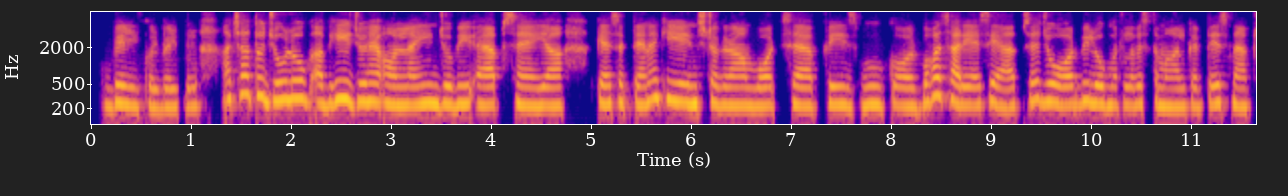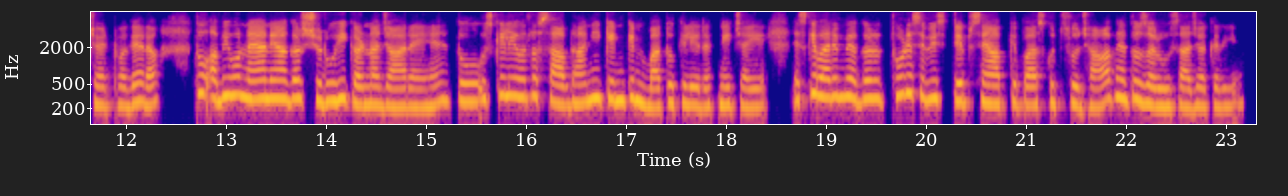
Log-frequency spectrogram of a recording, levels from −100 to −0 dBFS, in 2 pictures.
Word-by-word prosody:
बिल्कुल, 225 -2 -1
बिल्कुल। 215 +1 -5 0.3
अच्छा 340 +5 +2
तो 330 - +4
जो 270 +1 +3
लोग 285 -2 +2
अभी 265 +5 +4
जो 260 +2 0
है 260 -1 +4
ऑनलाइन 230 +1 +2
जो 235 0 +1
भी 240 +1 +1 0.2
ऐप्स 230 +4 +1
हैं 225 -1 +2
या 225 0 +1 0.4
कह 240 -2 +2
सकते 240 -1 -2
हैं 230 - +2
ना 280 +5 +2
कि 290 - 0
ये 265 -2 +3
इंस्टाग्राम, 230 -2 +1
व्हाट्सऐप, 225 0 0
फेसबुक 230 -1 -3
और 220 -1 0
बहुत 325 +4 +3
सारे 245 -6 +3
ऐसे 245 +3 -2
ऐप्स 215 +4 -3
हैं, 275 - 0
जो 255 0 +2
और 230 0 +1
भी 265 +2 -1
लोग 240 -2 +1
मतलब 230 0 -6
इस्तेमाल 220 -2 -3
करते 220 +2 -5
हैं, 245 - +2
स्नैपचैट 225 -1 -4
वग़ैरह, 230 +1 -1 0.4
तो 360 - +1
अभी 305 +4 +3
वो 335 - +2
नया-नया 295 -1 +5
अगर 295 +1 +3
शुरू 265 -1 +1
ही 285 +2 +3
करना 230 0 +2
जा 215 0 +1
रहे 215 -1 -3
हैं, 245 +5 -4
तो 265 -1 0
उसके 290 +4 -2
लिए 325 -1 +1
मतलब 310 +1 -2
सावधानी 250 +3 +1
किन-किन 275 -1 +3
बातों 215 +3 -1
के 240 - -3
लिए 230 -1 -1
रखनी 225 +1 -4
चाहिए, 215 -1 -5 0.3
इसके 280 +7 +1
बारे 315 -1 +4
में 310 0 +2
अगर 290 +1 +1
थोड़े-से 345 -1 +1
भी 290 +1 +2
स 295 - -9
टिप्स 265 0 0
हैं 250 - +3
आपके 235 +1 0
पास, 230 0 0
कुछ 240 -2 -8
सुझाव 230 +4 -2
हैं, 295 - +3
तो 285 +1 0
ज़रूर 220 -4 0
साझा 220 0 -2
करिए? 220 +2 -8
240 Hz, 205 wpm, -22 LUFS, 225-275 Hz, 0.4 s, नया-नया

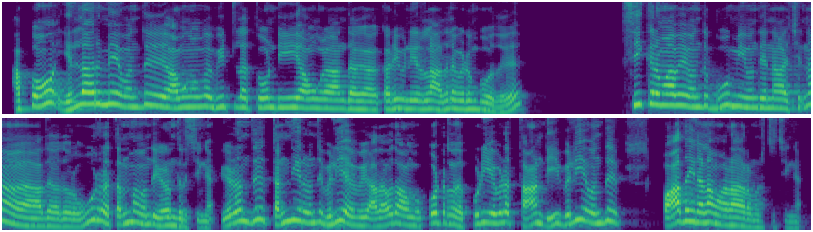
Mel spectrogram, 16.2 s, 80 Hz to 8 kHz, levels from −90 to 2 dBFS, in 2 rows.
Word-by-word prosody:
அப்போ, 170 +7 +2 0.3
எல்லாருமே 275 +4 +5
வந்து 215 +4 -2 0.3
அவங்கவங்க 215 +2 0
வீட்ல 215 -1 -4
தோண்டி, 205 0 -1 0.2
அவங்க 190 0 -3 0.2
அந்த 175 0 -1 0.3
கழிவுநீரெல்லாம் 175 -1 -1
அதுல 175 +3 -2
விடும்போது. 160 -9 -3 1.2
சீக்கிரமாவே 260 -2 +3
வந்து 220 +1 -2
பூமி 235 0 -1
வந்து 205 0 -1
என்ன 190 0 -2
ஆச்சுனா, 195 +8 -4 0.3
அது 155 +1 -2
அதோட 145 -1 -2
ஊர்ர 270 -4 +1
தன்மை 220 +6 -1
வந்து 190 -2 -2
எழந்துருச்சுங்க. 150 -7 -3 0.2
இழந்து 245 +6 +1 0.2
தண்ணீரை 245 +6 +2
வந்து 220 -2 -4
வெளிய 235 +7 +2
வ - - -2
அதாவது 180 +7 0
அவுங்க 165 -4 -3
போட்டிருந்த 210 -7 0
குழிய 215 +2 0
விட 225 - +2 0.2
தாண்டி, 195 -6 0
வெளியே 275 +5 0
வந்து, 215 +5 -2 0.6
பாதையிலெல்லாம் 230 -4 +5
வர 170 -1 +2
ஆரம்பிச்சிருச்சுங்க. 130 -4 -9
205 Hz, 145 wpm, -23 LUFS, 170-230 Hz, 1.2 s, எல்லாருமே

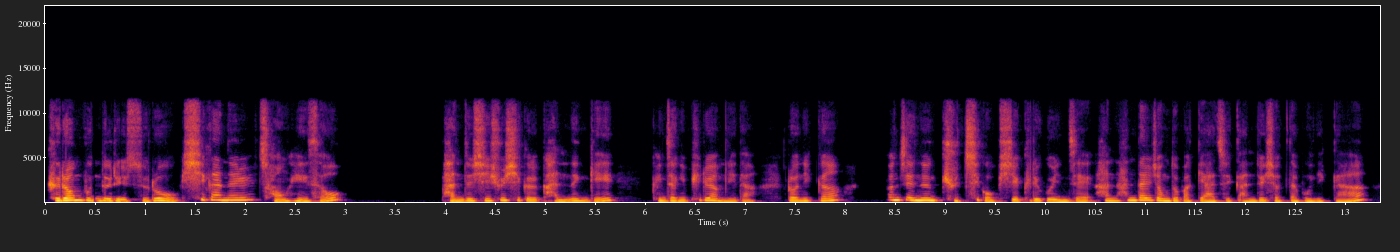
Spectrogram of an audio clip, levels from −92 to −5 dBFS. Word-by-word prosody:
그런 245 +2 +7
분들일수록 200 -3 +1
시간을 280 -1 +1
정해서 175 - -2 1.0
반드시 185 +3 0
휴식을 225 -5 -1
갖는 165 +3 -1
게 200 +11 -2 0.3
굉장히 170 -2 -1
필요합니다. 145 - -2 0.3
그러니까 180 +8 0 0.5
현재는 245 -4 +5
규칙 180 -10 -3
없이 140 +2 -2
그리고 175 +3 -1
인제 140 -2 -1
한 190 +5 -2
1 240 +5 +2
달 255 0 +2
정도밖에 185 - 0
아직 140 +1 -4
안 135 0 -1
되셨다 150 -3 -3
보니까 135 - -2
180 Hz, 275 characters per minute, -23 LUFS, 150-235 Hz, 1.0 s, 그런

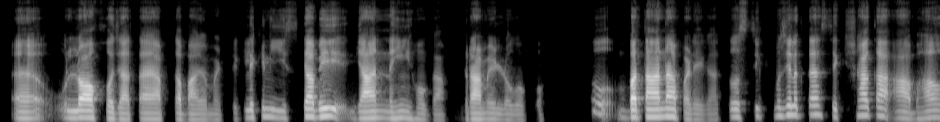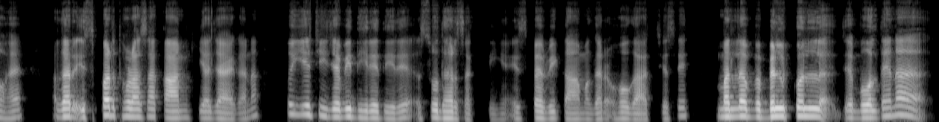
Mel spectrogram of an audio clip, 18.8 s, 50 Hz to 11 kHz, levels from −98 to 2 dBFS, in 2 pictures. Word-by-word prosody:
अ, 130 0 -2 0.3
lock 140 0 +8
हो 125 - 0
जाता 115 +1 -2
है 115 - +1
आपका 115 0 -5
बायोमेट्रिक 105 0 -9
लेकिन 145 +3 -6
इसका 150 +2 +2
भी 165 - +6 0.3
ज्ञान 135 +1 +5
नहीं 130 +1 -6
होगा 105 -3 -13 0.2
ग्रामीण 115 -1 +1
लोगों 100 -1 -13
को, 95 - -30 0.5
तो - - -11 0.2
बताना 155 +1 +8
पड़ेगा। 105 -2 -11
तो 155 0 -5
सि 155 +2 -16
मुझे 175 +2 -2
लगता 195 +1 -2
है 200 - -1
शिक्षा 185 0 -3
का 175 - +4 0.2
अभाव 130 +4 -5
है 140 +2 -10 0.3
अगर 165 +2 +1
इस 150 - -7
पर 185 -1 +5
थोड़ा-सा 160 -1 -1
काम 135 -3 -1
किया 135 -1 -11
जाएगा 120 -2 -7
ना 170 +2 -18 0.3
तो 215 - -8
ये 200 -1 -4
चीज़ें 165 -5 -3
भी 160 - +2
धीरे-धीरे 135 -1 -7
सुधर 130 0 -4
सकती 110 -1 -21
हैं। 110 - -25
इस 120 -1 -18
पर 135 -1 -2
भी - - -6
काम 115 -3 -9
अगर 115 +1 -11 0.2
होगा 115 -3 -6
अच्छे 115 +3 -16
से 170 +9 -16 0.3
मतलब 160 0 +3
बिल्कुल 165 +1 +5 0.2
जो 140 - -5
बोलते 140 +3 0
हैं 175 - -5
ना, 185 -6 -1
135 Hz, 185 wpm, -24 LUFS, 115-160 Hz, 0.5 s, lock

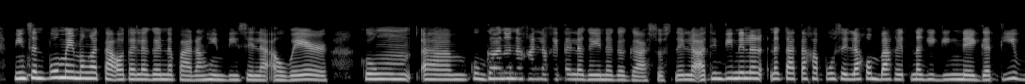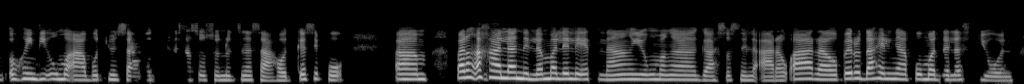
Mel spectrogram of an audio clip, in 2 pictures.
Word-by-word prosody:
minsan 280 +1 +6
po, 315 +1 +4
may 305 -2 +8
mga 275 -1 +4
tao 230 -2 +2
talaga 230 -1 +1
na 225 0 +1
parang 210 -1 -1
hindi 210 -2 -1
sila 205 -1 -1
aware 210 +1 +1 0.3
kung, 245 -1 +1
um, 225 -1 0 0.2
kung 255 -3 -1
gaano 260 0 +1
na 255 -1 -2
kalaki 240 -1 -7
talaga 230 -2 -3
yung 220 -1 0
nagagastos 195 -1 -5
nila 220 0 +1
at 220 - -4
hindi 265 +1 +1
nila 275 0 +4
nagtataka 260 0 -1
po 260 0 -3
sila 245 0 +1
kung 265 -2 0
bakit 235 -1 -1
nagiging 230 -1 -1
negative 225 +4 -1
o 235 0 -3
hindi 245 -2 +2
umaabot 215 -3 -1
yung 220 - -1
sahod 200 -1 -7
nila 220 - -25
sa 205 - -11
susunod 200 -1 -6
na 205 - -2
sahod. 185 -1 -4
Kasi 235 +2 -3
po, 200 -2 -4 0.5
um, 240 0 +3 0.3
parang 315 +2 +5
akala 310 -3 +5
nila 250 -3 +3
maliliit 255 -2 +1
lang 225 +2 0
yung 230 0 0
mga 215 -2 -1
gastos 200 +1 -6
nila 195 -2 -5
araw-araw, 225 +5 0
pero 270 +1 +3
dahil 255 -1 +1
nga 235 - +1
po 235 0 -4
madalas 215 -2 -2
yun, 180 -3 -7
230 Hz, 175 wpm, -23 LUFS, 210-255 Hz, 0.5 s, may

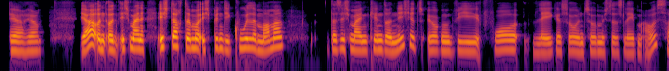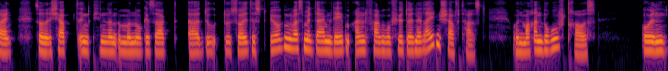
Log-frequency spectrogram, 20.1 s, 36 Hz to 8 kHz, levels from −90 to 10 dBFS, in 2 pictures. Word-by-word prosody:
Ja, 170 -2 +2
ja. 170 +1 -2 0.6
Ja, - - +10
und 190 -3 +6
und 185 -1 +6
ich 200 - +2
meine, 195 -2 +8 0.2
ich 230 - +6
dachte 235 -3 +7
immer, 210 0 +6
ich 190 - +1
bin 210 -1 +1
die 175 -3 -3
coole 210 +1 +3
Mama, 195 +7 +3 0.6
dass 185 0 -2
ich 200 -1 -2
meinen 175 -2 +2
Kindern 175 -4 +2
nicht 230 +8 0
jetzt 240 -5 -3
irgendwie 165 -1 -2
vorlege: 165 -4 -2
„So 160 +1 -4
und 155 -1 -1
so 160 +2 -4
müsste 160 0 -5
das 150 - -9
Leben 145 -1 -5
aussehen“, 155 - -4 0.3
sondern 160 -3 0
ich 155 +3 -7
habe 165 0 -2
den 165 -1 -4
Kindern 160 -2 -4
immer 160 -1 -3
nur 155 -1 -3
gesagt: 155 -1 -6
„Äh, 150 0 -4
du 155 +1 -9
du 165 - -8
solltest 160 +1 -4
irgendwas 195 +2 -2
mit 190 -3 -1
deinem 175 -1 0
Leben 165 0 -3
anfangen, 170 0 -4
wofür 160 +1 -6
du 165 - -3
eine 165 +1 -2
Leidenschaft 185 - -4
hast - - -11 0.4
und 155 0 -5
mach 155 +2 -3
'n 175 -1 0
Beruf 200 +6 -3
draus.“ 130 -1 -8 0.7
Und 170 -1 0
170 Hz, 175 wpm, -22 LUFS, 155-185 Hz, 0.7 s, Ja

